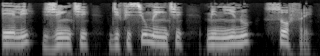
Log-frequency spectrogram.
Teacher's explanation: a troca do e por i do o por u em sílabas átonas, principalmente no final da palavra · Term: alçamento da vogal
